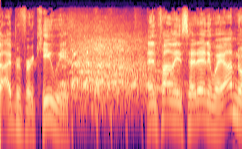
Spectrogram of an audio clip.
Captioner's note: laughter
